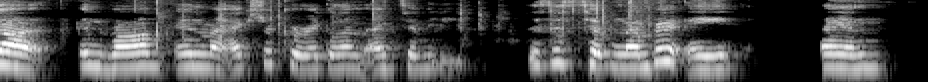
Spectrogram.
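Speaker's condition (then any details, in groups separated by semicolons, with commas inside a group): Cerebral palsy; uses wheelchair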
